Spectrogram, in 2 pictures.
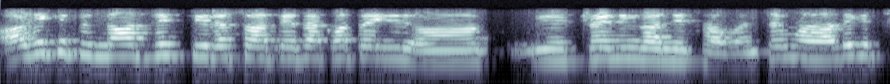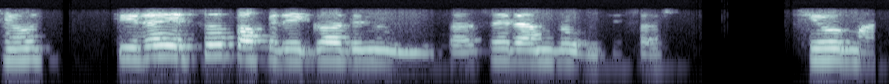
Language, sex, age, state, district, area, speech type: Nepali, female, 30-45, West Bengal, Darjeeling, rural, conversation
